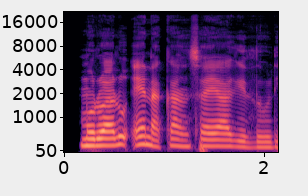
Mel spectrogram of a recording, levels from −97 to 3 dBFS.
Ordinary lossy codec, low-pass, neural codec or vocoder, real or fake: none; 19.8 kHz; none; real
